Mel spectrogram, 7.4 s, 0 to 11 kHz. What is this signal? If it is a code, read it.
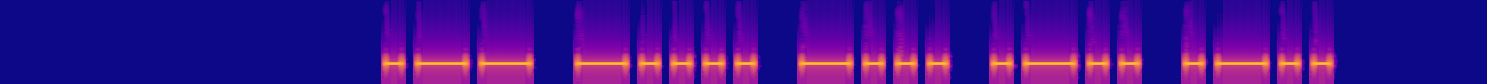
Morse code, heard as a keyed tone, about 15 wpm, 700 Hz. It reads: W6BLL
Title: USA Call Signs - 5 Characters - Repeated 2x - 15wpm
